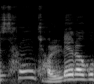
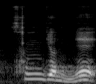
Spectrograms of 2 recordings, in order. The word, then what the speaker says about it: 상견례: 자이 들어볼게요 우리 얘를 상결례라고 발음하는 경우는 없을 거예요 상견례 이렇게 발음하게 되는데 어떻게 되는 겁니까 우리 상견이라고 해가지고요 서로 본다는 의미의 니은 받침으로 끝나는 이음절 한자 뒤에 ㄹ로 시작하는 한자가 결합했잖아요 그러면 이럴 때는 이럴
